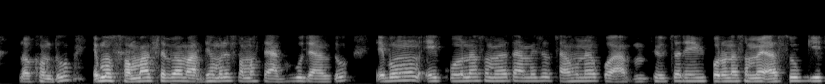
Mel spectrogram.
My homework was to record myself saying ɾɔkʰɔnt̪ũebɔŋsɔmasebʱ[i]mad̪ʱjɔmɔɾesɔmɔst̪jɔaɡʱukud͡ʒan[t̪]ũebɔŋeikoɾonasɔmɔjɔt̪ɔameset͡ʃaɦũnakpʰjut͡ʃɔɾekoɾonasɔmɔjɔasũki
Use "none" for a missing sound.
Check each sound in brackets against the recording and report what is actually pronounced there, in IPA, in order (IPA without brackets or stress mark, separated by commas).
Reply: a, t̪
